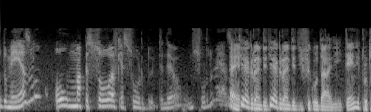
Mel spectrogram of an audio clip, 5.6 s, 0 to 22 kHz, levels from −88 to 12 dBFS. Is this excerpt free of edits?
no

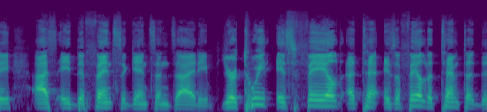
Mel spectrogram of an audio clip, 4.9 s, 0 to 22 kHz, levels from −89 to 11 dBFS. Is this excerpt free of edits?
no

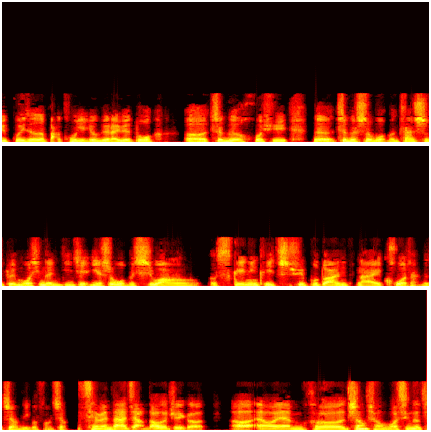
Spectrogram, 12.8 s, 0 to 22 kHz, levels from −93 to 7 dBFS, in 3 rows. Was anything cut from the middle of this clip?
yes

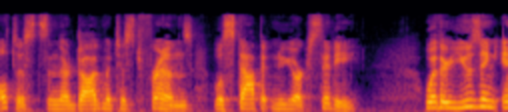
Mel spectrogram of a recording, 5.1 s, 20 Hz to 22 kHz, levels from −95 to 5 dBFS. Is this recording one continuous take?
yes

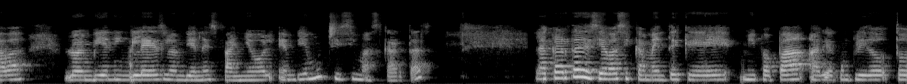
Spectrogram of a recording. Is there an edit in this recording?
yes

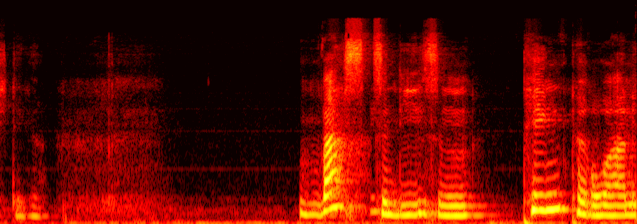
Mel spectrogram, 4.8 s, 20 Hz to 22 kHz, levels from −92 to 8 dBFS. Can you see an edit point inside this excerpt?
yes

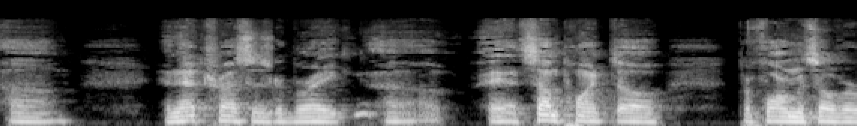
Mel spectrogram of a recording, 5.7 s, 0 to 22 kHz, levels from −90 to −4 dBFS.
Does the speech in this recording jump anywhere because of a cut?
yes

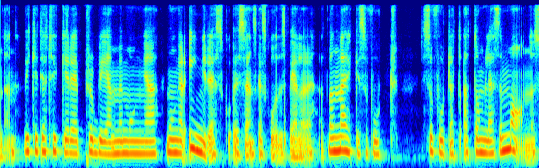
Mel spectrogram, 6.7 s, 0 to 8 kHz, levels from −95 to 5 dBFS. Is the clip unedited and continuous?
no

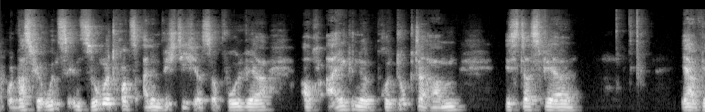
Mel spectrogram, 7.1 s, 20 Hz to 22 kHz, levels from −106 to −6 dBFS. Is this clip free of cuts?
yes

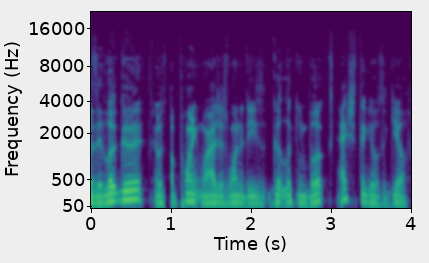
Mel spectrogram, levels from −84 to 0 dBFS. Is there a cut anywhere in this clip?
yes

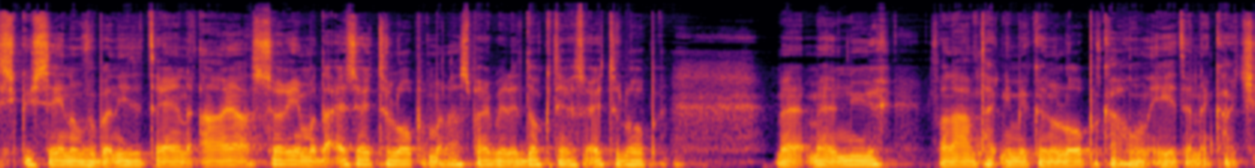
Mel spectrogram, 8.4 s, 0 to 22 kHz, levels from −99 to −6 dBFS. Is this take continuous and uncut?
yes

